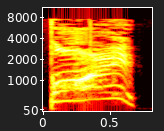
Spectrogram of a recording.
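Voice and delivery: loud, high angry bellow; furious uncle bellowing. A narrator's reading. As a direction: roar the word up the stairs. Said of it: "his uncle bellowed".

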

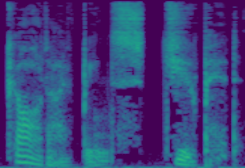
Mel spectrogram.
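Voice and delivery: slow, low near-whisper; quiet realisation. A narrator's reading. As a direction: murmur it to yourself as it dawns. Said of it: "he said quietly".

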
